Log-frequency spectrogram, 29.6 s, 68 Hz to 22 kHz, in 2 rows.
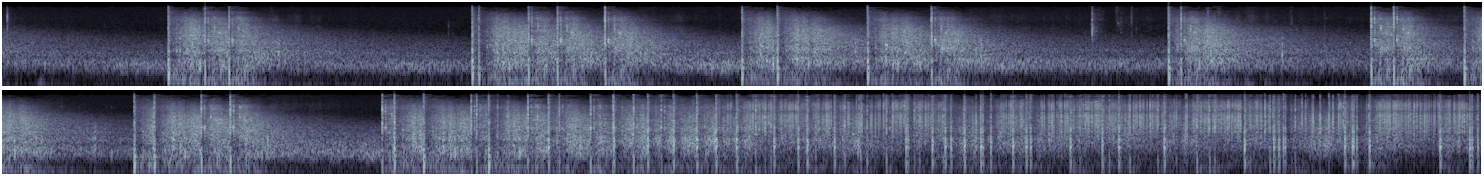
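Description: Nova Fireworks 'Big Boy' multi-shot firework going off shot after shot: about a dozen separate bangs, each followed by a fading hiss as the burst burns out. About 18 seconds in it turns into a continuous dense crackle of rapid pops.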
